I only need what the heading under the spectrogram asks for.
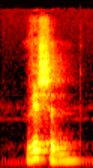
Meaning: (verb) to erase; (noun) plural of wis
- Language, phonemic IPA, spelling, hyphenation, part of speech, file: Dutch, /ˈʋɪ.sə(n)/, wissen, wis‧sen, verb / noun, Nl-wissen.ogg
